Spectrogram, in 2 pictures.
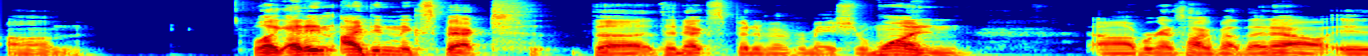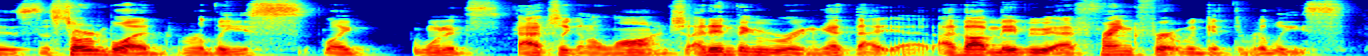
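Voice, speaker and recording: A man's voice: fairly low pitch, moderate pace. Rambling, laughing male podcast co-host. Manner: rambling, stop-start, laughs often. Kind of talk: casual gaming podcast chat.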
